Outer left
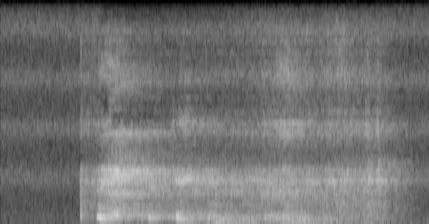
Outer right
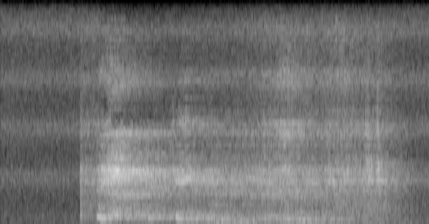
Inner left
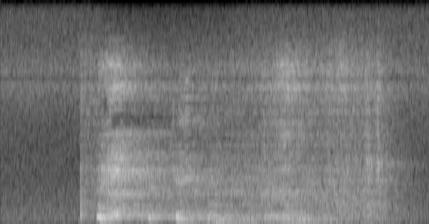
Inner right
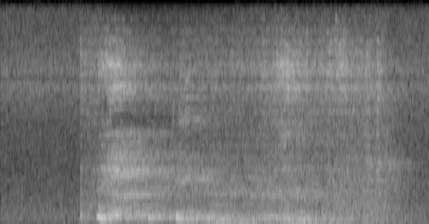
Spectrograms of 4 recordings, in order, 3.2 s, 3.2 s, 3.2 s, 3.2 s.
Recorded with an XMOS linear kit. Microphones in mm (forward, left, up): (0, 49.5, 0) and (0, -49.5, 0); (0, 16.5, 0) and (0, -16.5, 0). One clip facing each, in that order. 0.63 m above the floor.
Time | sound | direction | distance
0.6 | a cough | 30° left (ahead or behind) | 1.5 m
